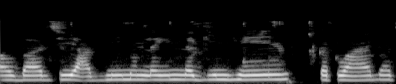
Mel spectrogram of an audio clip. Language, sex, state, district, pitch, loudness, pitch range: Chhattisgarhi, female, Chhattisgarh, Jashpur, 215 Hz, -14 LUFS, 205-220 Hz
